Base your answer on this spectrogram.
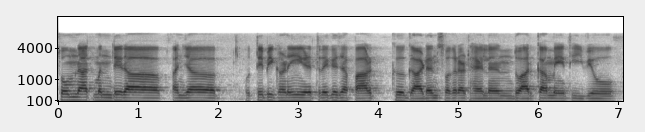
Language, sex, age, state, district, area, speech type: Sindhi, male, 30-45, Gujarat, Surat, urban, spontaneous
